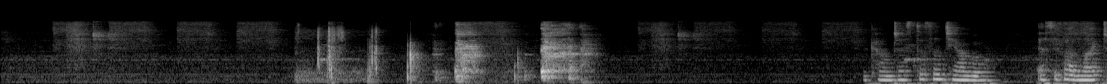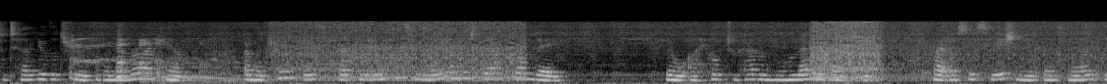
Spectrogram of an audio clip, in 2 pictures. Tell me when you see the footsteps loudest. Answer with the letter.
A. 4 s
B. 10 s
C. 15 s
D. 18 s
A.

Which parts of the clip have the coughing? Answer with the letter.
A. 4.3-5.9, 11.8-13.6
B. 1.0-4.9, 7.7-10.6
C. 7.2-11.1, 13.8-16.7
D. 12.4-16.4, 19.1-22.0
A.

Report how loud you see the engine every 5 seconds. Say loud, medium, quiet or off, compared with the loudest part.
off, off, medium, loud, medium.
